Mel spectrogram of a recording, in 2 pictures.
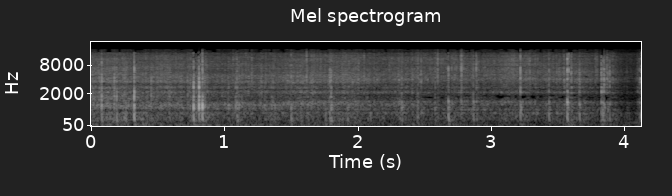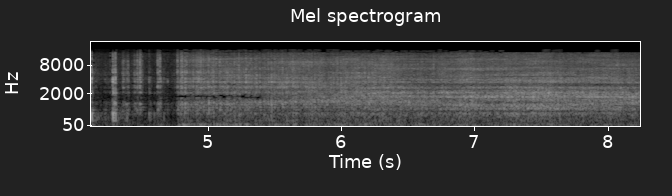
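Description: Long nails scratch and tap the flat lid of a small, hollow, white-painted wooden box with beaded trim. Sharp, dry taps and scrapes crackle over a soft rasping bed, with brief ringing clicks in the first half. After about five seconds, the sound turns into a steadier, continuous scratching across the lid.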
